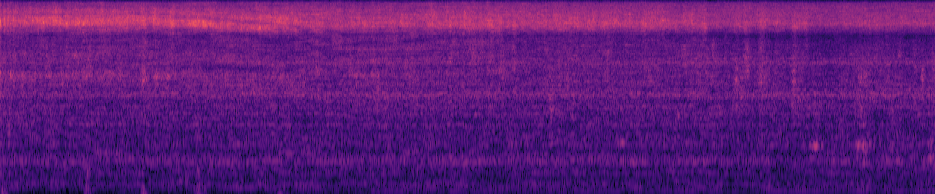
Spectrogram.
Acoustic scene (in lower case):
restroom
